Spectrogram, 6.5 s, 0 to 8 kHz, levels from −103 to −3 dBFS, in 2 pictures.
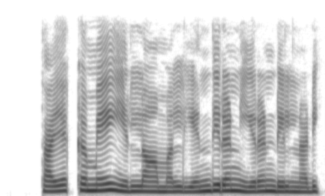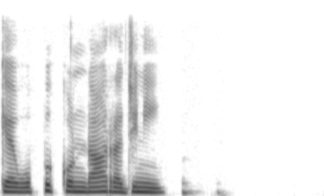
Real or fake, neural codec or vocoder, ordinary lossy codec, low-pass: real; none; none; 7.2 kHz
